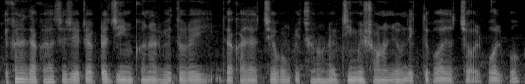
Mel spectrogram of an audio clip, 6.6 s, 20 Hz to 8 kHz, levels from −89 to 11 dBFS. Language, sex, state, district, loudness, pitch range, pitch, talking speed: Bengali, male, West Bengal, Jalpaiguri, -35 LUFS, 85-95 Hz, 90 Hz, 200 wpm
